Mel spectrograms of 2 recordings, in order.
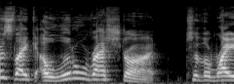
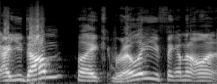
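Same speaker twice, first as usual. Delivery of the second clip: higher, louder scornful questions; retold scoffing comeback; incredulous retort; 6 semitones higher, 5 dB louder than usual. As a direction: throw it back in disbelief.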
